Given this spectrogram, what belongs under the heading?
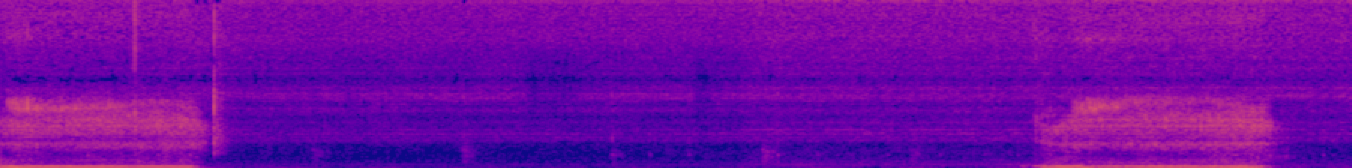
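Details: Loud, deep, buzzing snores from a dog: two long snores with quiet pauses between, deep and man-like.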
